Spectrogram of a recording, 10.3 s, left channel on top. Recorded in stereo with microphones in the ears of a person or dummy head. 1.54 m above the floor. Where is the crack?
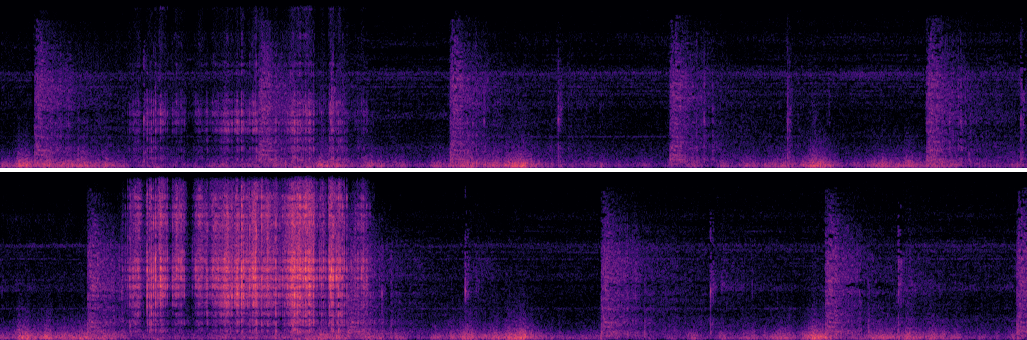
65° right (ahead or behind).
